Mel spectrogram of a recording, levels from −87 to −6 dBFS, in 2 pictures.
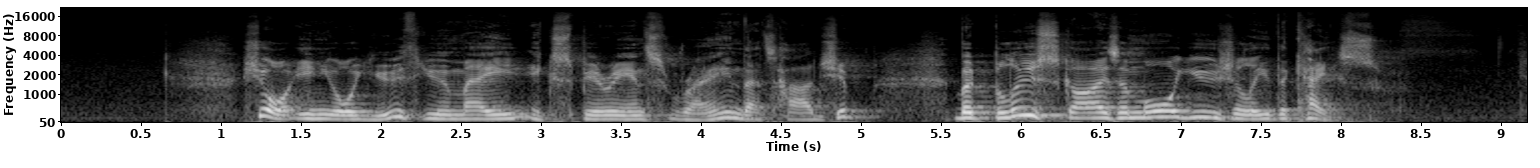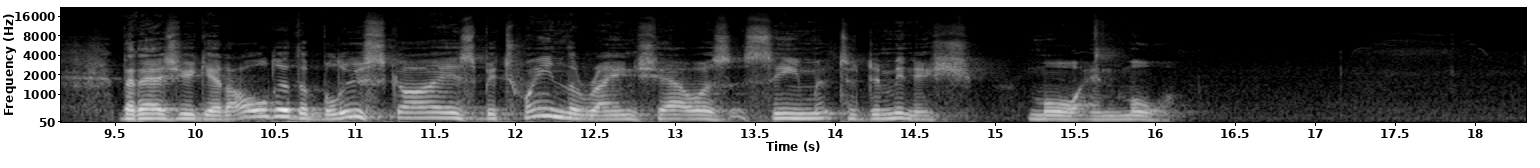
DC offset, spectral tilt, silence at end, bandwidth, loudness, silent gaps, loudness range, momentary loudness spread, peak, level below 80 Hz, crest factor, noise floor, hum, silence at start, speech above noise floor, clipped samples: under 0.1%; -6.5 dB/octave; 2.2 s; 18 kHz; -27 LUFS; none; 6 LU; 14 LU; -8 dBFS; -58 dBFS; 20 dB; -64 dBFS; none; 0.8 s; 38 dB; under 0.1%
